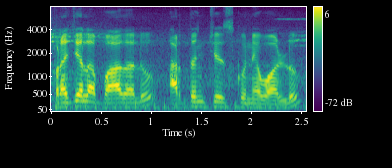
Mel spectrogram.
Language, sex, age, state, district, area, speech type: Telugu, male, 45-60, Andhra Pradesh, Guntur, rural, spontaneous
